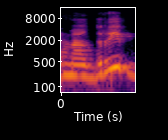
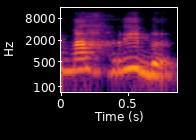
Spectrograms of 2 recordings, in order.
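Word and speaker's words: مغرب: lainnya Mungkin gitu ya bilang maghrib gitu ya kan harusnya gitu ya tapi kita bilangnya magrib nah ini berarti logonya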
